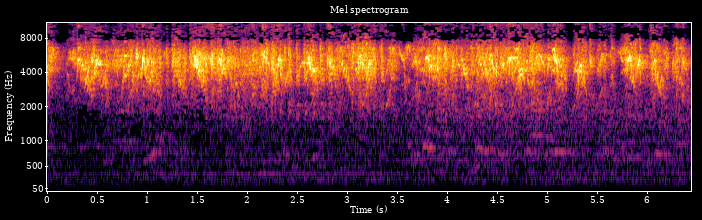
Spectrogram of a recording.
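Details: Several house sparrows squabbling over a nest box built for them, early February 2017: an unbroken, busy stream of shrill chirps and twitters from many overlapping birds.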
